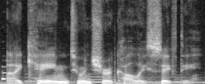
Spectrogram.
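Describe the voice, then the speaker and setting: A man voicing a stoic, earnest young man in an anime game, speaking in a formal, solemn deadpan. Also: fairly low pitch, moderate pace, loud music behind the voice, lightly acted. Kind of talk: anime game dub acting.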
